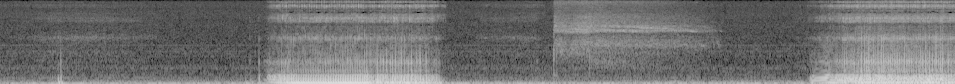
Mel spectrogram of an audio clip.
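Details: Loud, deep, vibrating snores on the in-breath, each under two seconds, with quieter breaths out between and steady background hiss; snoring recorded for ASMR.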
